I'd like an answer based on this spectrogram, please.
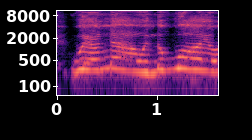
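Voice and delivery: deliberately awful put-on Australian accent, very high-pitched. Recalling narrating an off-trail hike, in a horrible Australian impression. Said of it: "my most horrible Australian impression".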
